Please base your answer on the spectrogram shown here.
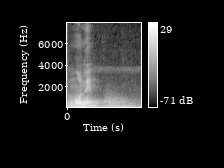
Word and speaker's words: Monet: Claude মোনে, MONET, টিটা silent থাকতে উচ্চারণ হচ্ছে না, ফরাসিতে শেষে কনসোনেন্ট থাকলে উচ্চারণ হয় না সাধারণত।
